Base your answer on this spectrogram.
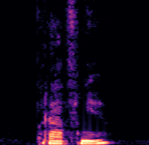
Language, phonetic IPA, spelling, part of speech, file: Polish, [ˈpravʲɲɛ], prawnie, adverb, LL-Q809 (pol)-prawnie.wav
